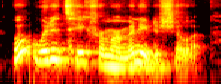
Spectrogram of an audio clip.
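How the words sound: It is asked with genuine curiosity.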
